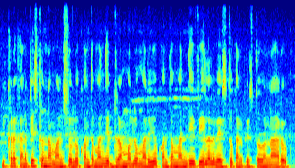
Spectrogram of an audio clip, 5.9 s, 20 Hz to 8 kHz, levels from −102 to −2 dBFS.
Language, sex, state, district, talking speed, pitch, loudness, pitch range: Telugu, male, Telangana, Hyderabad, 110 wpm, 115 Hz, -16 LUFS, 110-120 Hz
